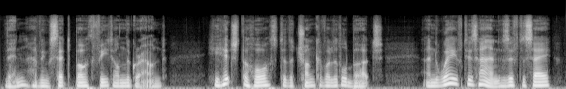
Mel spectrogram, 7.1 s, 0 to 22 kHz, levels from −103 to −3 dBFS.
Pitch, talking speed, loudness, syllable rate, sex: 110 Hz, 230 wpm, -18 LUFS, 5.5 syllables/s, male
